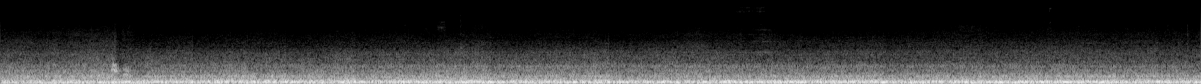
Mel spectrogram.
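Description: Steady low rumble of tyres and engine heard inside a car's cabin while it drives at road speed.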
